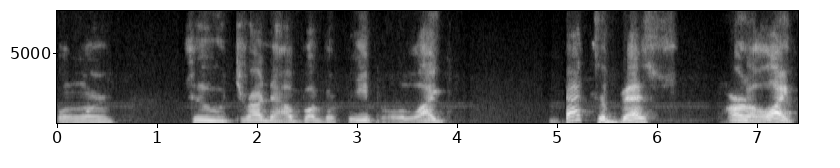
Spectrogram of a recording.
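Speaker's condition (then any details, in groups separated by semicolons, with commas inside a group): Spinocerebellar ataxia type 7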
